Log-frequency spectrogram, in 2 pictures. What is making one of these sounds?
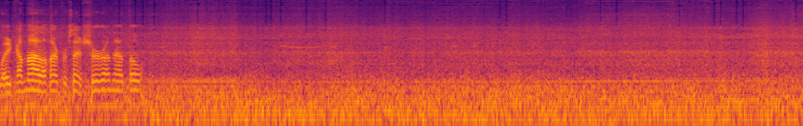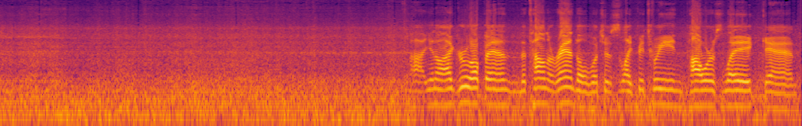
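A motorcycle engine hums steadily as it rides along a road.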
